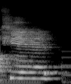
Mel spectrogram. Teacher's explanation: 可是国语的第一声是很高的音啊，是5的那么高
